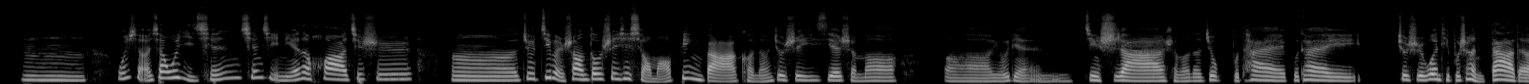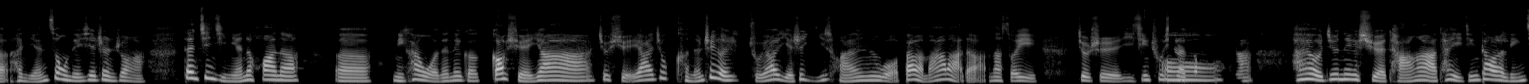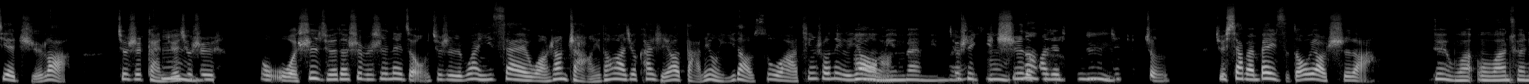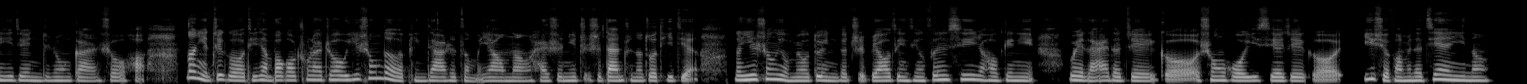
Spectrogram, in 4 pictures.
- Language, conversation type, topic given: Chinese, advice, 当你把身体症状放大时，为什么会产生健康焦虑？
- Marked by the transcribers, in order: other background noise; unintelligible speech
